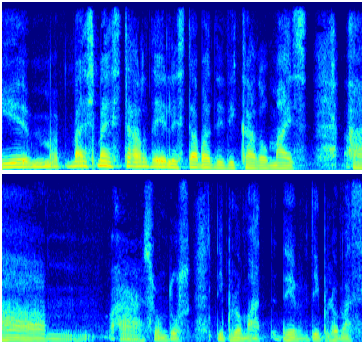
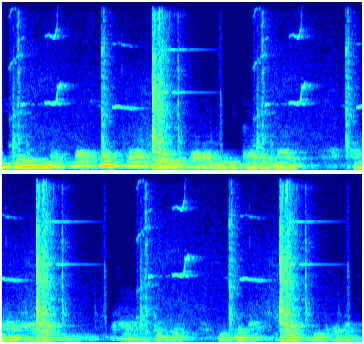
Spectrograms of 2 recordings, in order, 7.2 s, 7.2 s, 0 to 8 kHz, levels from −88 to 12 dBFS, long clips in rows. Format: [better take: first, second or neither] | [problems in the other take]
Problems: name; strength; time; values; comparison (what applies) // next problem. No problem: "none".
first | background sound (Slam); 7 dB below the speech // room echo; dies away in 0.9 s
